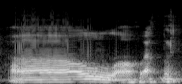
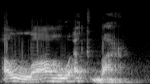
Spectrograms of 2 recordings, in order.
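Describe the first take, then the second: First: The opening vowel is drawn out long. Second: The opening vowel is kept short. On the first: It asks whether God is the greatest. The speaker calls it wrong. "A-nya dipanjangin" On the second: It firmly affirms that God is the greatest. The speaker calls it right. "seharusnya kan penegasan"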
